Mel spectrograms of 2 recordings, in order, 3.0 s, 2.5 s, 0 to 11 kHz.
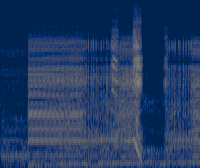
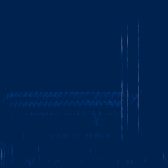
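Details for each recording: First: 1987 Porsche 911 Carrera Cabriolet: hidden Bosch fan behind the dashboard, drawing cabin air over the interior temperature sensor, runs whenever the ignition is on; harsh steady buzzing whine stops when the impeller is held. Nearly 40 years old, dirty, motor rattling. Worn fan motor bearing buzz. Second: 1987 Porsche 911 Carrera Cabriolet: small Bosch fan for the automatic heating system's interior temperature sensor, cleaned and run on the bench. Steady even whirr with a faint whine, no rattle or scraping, then a few handling clicks. Bearings fine, slightly quieter in its housing.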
